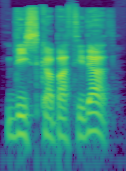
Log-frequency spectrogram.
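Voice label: "DISCAPACIDAD", Spanish; mekanta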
